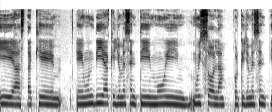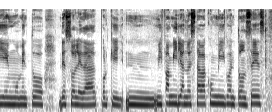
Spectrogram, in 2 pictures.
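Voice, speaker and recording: A woman with a dark, mellow tone and medium pitch speaks slowly in a monotone, flat way. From Costa Rica. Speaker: lay church coordinator. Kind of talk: radio interview with testimony. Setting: radio studio. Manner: hesitant, many fillers.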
